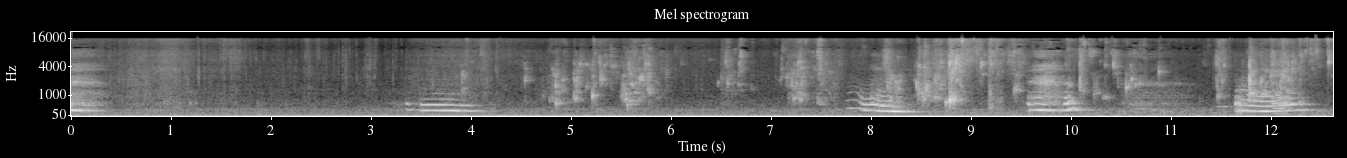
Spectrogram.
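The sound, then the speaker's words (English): Hot water sloshes and splashes in a bathtub in a run of irregular swishes and gurgles, with soft murmuring vocal sounds breaking in now and then. “I feel like my skin is melting into yours in the hot water.”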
